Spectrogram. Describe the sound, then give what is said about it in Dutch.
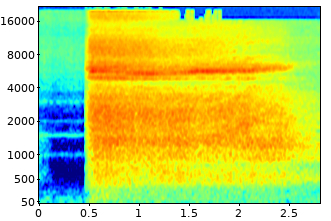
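After a brief silence, a long, deep breath starts abruptly and loud: a steady airy rush lasting over two seconds, slightly whistling, with no talking. The breath is drawn in through the nose and let out through the mouth. “En op het moment dat je gewoon naar je adem kunt kijken, dus gewoon af en toe kunt inademen via je neus.”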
